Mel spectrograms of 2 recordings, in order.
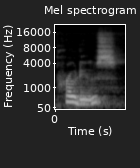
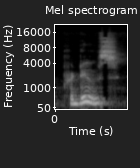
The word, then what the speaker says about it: produce: along the same lines we have produce as a noun but produce as a verb we have a present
